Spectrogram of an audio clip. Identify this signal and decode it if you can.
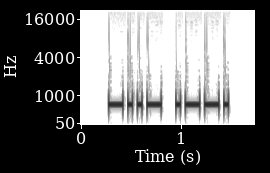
Morse code, heard as a keyed tone, about 34 wpm, 690 Hz. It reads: XP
